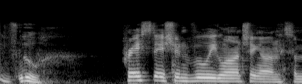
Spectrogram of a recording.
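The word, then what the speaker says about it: Vue: PlayStation View, the View, is it pronounced View? View. Vui? It's like Voo.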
